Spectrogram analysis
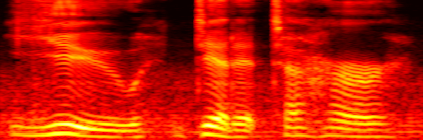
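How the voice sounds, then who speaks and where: Woman acting a cruel, slow-talking madam. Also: low voice, soft background music, rough recording. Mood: taunting. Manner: drawn-out, coy and commanding. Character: cruel, vain, taunting madam who rules over a young man. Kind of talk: dramatized horror audio story.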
